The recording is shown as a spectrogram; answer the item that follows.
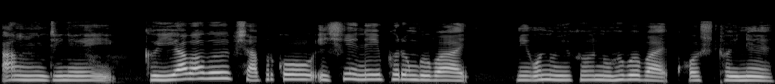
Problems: none marked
